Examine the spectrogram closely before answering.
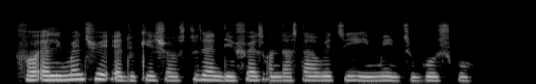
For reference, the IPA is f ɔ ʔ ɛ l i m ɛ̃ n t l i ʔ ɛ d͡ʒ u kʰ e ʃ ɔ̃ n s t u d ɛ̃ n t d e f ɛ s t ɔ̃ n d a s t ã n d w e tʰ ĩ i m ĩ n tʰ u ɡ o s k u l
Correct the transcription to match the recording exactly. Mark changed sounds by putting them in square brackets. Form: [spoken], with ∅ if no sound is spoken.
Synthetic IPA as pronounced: f ɔ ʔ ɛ l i m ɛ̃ n t [ɹ] i ʔ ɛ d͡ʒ u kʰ e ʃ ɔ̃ n s t u d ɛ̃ n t d e f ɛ s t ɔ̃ n d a s t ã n d w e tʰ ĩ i m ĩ n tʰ u ɡ o s k u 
